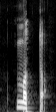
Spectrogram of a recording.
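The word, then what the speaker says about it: もっと: Remember, it's not motto. Oh, okay. Forget that English. That is not applicable here.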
